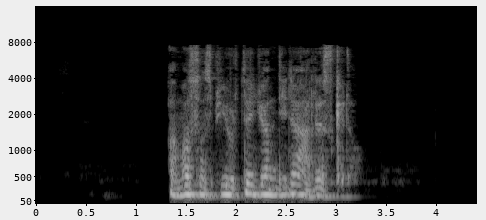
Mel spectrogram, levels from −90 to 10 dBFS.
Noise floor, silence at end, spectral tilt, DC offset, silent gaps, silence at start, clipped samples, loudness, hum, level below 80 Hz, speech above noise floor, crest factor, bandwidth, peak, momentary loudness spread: -78 dBFS; 1.2 s; -6 dB/octave; under 0.1%; none; 1.35 s; under 0.1%; -26 LUFS; none; -68 dBFS; 54 dB; 20 dB; 8 kHz; -8 dBFS; 8 LU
